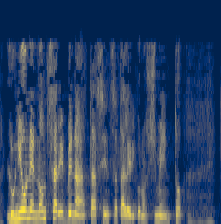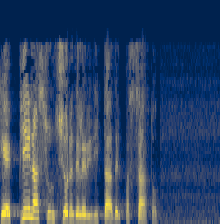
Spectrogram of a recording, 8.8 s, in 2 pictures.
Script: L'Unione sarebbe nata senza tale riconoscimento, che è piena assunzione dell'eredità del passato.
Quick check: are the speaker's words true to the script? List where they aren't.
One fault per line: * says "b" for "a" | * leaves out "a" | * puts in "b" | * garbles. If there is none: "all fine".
* puts in "non"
